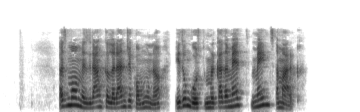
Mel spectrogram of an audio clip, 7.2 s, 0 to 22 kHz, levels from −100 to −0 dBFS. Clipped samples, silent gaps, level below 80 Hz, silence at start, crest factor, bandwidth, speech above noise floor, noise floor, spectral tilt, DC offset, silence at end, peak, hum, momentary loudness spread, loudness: under 0.1%; 3.42-3.51 s; -64 dBFS; 1.2 s; 18 dB; 7.8 kHz; 54 dB; -72 dBFS; -5 dB/octave; under 0.1%; 1.25 s; -2 dBFS; none; 7 LU; -17 LUFS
